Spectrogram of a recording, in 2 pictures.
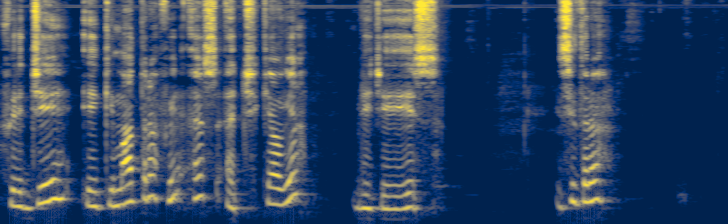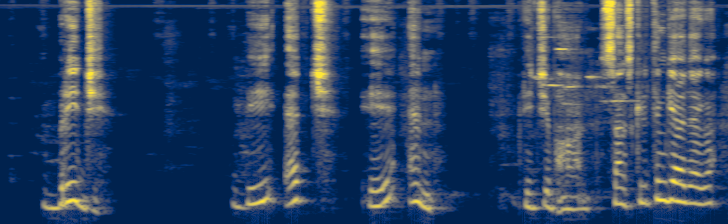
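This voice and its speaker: A woman's voice: mid-range voice, animated, warm tone, slightly rough. A woman teaching how to spell names, asking questions to the viewer and drawing out each letter. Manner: slow, drawn-out spelling with quiz questions to the viewer. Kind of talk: spelling lesson for learners.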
